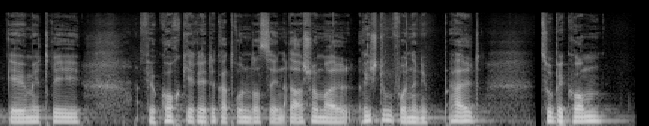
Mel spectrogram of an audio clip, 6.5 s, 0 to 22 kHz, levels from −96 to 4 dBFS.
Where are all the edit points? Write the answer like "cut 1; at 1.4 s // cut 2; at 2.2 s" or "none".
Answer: cut 1; at 1.4 s // cut 2; at 2.2 s // cut 3; at 2.9 s // cut 4; at 3.6 s // cut 5; at 4.5 s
